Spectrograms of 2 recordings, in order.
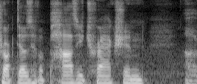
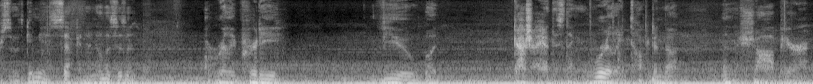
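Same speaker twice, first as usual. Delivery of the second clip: whispering. Real, not acted.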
